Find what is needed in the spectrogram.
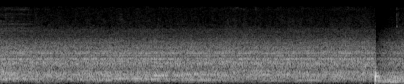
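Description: Steady background hiss and hum of a hall, with a single short knock near the end as a drinking glass is set down on the table.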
